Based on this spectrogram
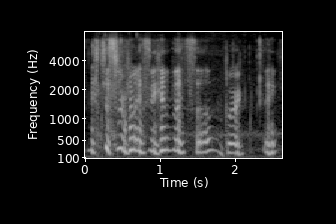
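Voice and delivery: squeaky high falsetto parroting; mocking mimicry. Friend mimics the streamer's remark back, high mocking voice.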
